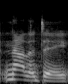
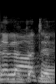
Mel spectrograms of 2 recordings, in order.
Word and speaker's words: naledi: The Homo naledi, or naladi. Nadali.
